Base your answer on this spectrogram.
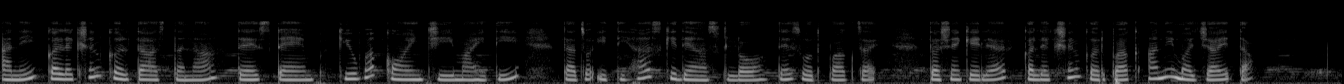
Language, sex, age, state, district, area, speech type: Goan Konkani, female, 18-30, Goa, Salcete, urban, spontaneous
